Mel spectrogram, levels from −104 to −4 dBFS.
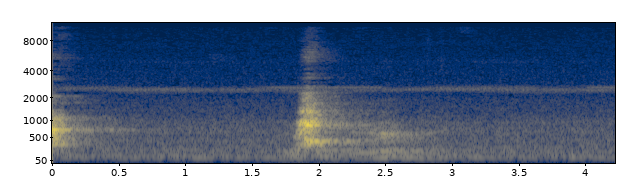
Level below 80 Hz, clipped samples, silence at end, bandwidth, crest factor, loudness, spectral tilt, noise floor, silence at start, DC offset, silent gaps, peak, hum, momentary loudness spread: -80 dBFS; under 0.1%; 1.65 s; 7 kHz; 26 dB; -26 LUFS; -7 dB/octave; -59 dBFS; 0 s; under 0.1%; none; -6 dBFS; none; 27 LU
